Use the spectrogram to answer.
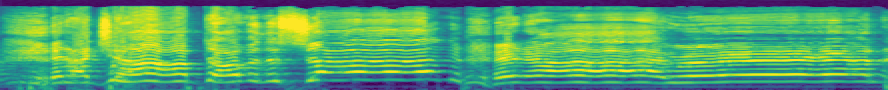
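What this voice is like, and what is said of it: Imitates a rock singer's voice. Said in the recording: “That wasn't a bad Bruce Dickinson impression, though, was it? ... I wish you would have got higher”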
